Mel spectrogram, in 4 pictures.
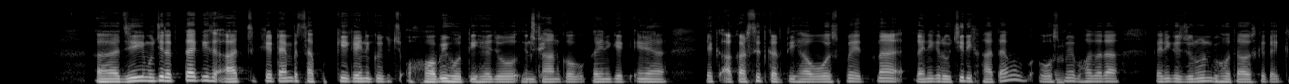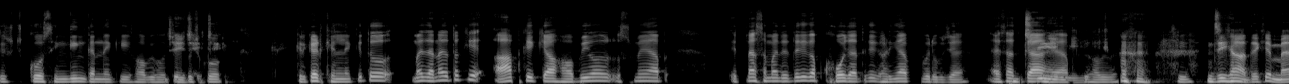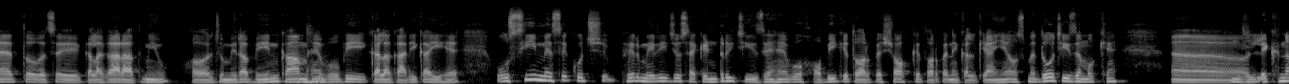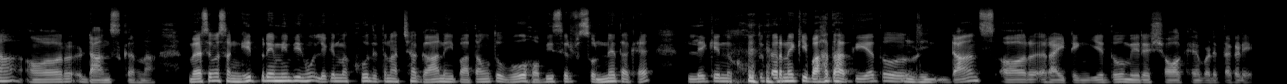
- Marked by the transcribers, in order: in English: "टाइम"; in English: "हॉबी"; other background noise; tapping; in English: "सिंगिंग"; in English: "हॉबी"; in English: "हॉबी"; chuckle; in English: "हॉबी?"; in English: "मेन"; in English: "सेकेंडरी"; in English: "हॉबी"; in English: "डांस"; in English: "हॉबी"; chuckle; laughing while speaking: "बात आती है"; in English: "डांस"; in English: "राइटिंग"
- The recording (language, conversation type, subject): Hindi, podcast, किस शौक में आप इतना खो जाते हैं कि समय का पता ही नहीं चलता?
